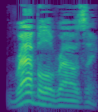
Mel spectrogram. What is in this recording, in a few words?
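"rabble-rousing", English, uk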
